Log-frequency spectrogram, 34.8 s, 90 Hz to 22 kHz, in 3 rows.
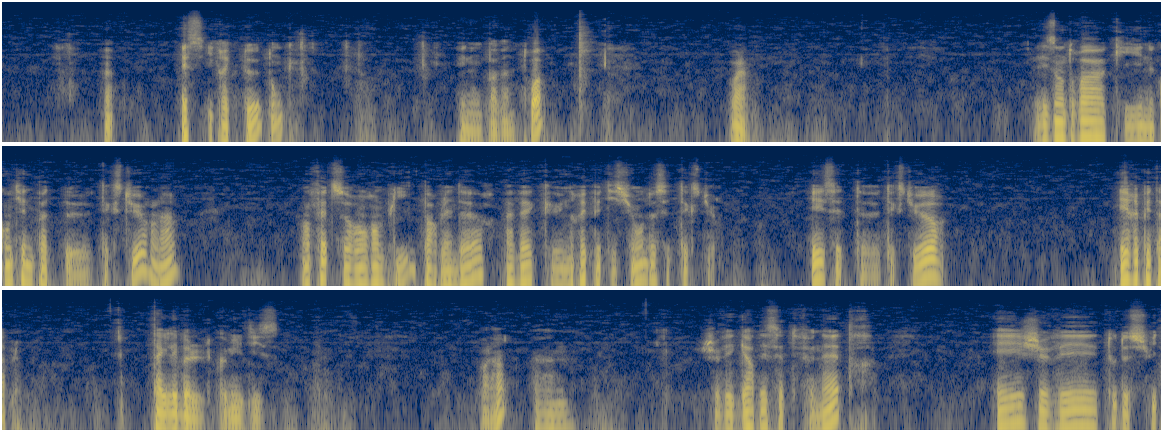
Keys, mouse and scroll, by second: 3.0 s.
